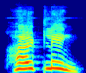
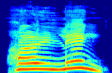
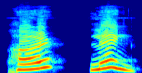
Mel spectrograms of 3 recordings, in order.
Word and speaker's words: hurtling: अगर आप इसको स्पेलिंग से पढ़ते हो तो वो क्या होता है? हर्टलिंग। बट ये गलत प्रोनाउंसिएशन है। ठीक है, आप इसको कैसे प्रोनाउंस करोगे? हर्लिंग। दोबारा सुन लो, हर्लिंग। टी is silent.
